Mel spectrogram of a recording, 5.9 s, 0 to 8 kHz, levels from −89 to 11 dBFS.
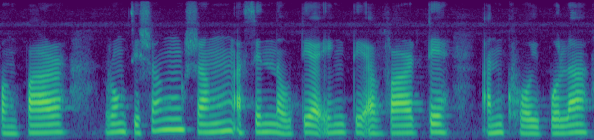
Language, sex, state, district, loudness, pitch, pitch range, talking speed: Mizo, female, Mizoram, Aizawl, -17 LUFS, 170 Hz, 160-175 Hz, 180 wpm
